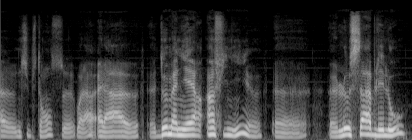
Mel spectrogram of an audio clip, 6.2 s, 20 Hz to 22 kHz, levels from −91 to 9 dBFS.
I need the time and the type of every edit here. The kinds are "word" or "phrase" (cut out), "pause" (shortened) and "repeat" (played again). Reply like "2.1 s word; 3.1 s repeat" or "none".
2.1 s pause; 4.0 s pause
